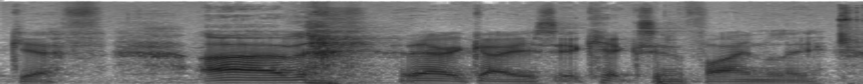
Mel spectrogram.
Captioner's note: laughs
